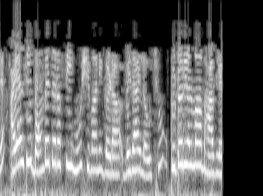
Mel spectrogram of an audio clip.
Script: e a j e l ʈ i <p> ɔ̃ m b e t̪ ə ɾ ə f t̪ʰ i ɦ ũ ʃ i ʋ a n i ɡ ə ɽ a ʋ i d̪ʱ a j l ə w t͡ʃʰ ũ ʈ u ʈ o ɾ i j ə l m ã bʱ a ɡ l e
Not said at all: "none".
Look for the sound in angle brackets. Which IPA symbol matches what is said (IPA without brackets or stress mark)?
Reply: b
